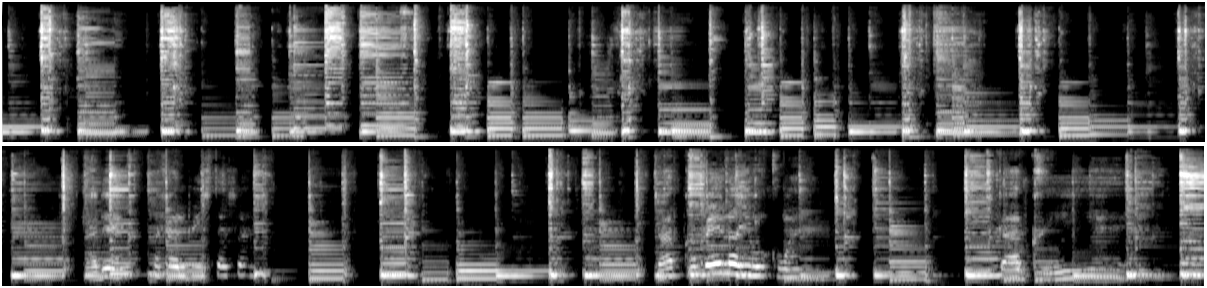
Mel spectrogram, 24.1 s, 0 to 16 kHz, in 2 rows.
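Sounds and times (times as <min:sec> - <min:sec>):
acoustic guitar strumming: 0:00.0 - 0:24.0
man singing: 0:12.8 - 0:14.8, 0:18.6 - 0:20.4, 0:21.8 - 0:24.0.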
